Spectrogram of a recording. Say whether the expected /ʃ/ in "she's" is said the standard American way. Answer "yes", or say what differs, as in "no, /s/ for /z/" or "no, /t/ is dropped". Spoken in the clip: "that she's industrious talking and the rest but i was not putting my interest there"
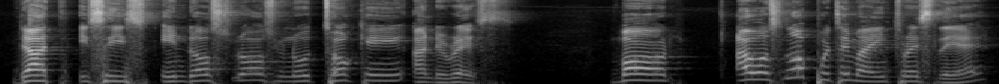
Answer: no, /s/ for /ʃ/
